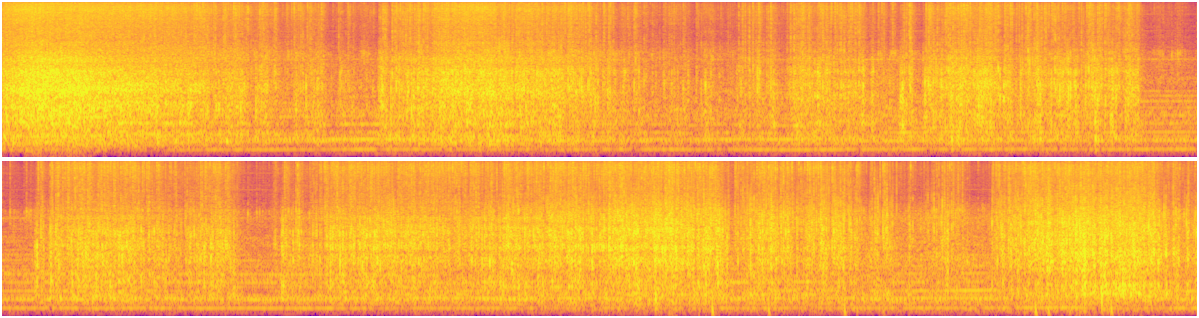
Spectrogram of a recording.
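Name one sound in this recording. A vacuum cleaner whirs loudly with a steady hum.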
